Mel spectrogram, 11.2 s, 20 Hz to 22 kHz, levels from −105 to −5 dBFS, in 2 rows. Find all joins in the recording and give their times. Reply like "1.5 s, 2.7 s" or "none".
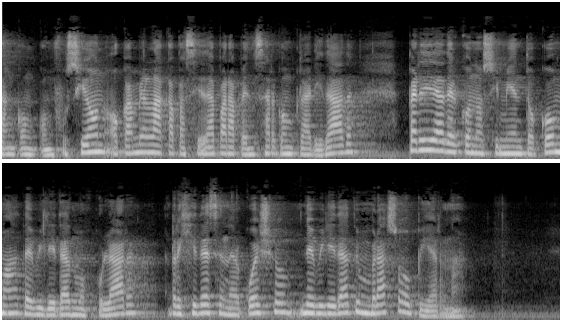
none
